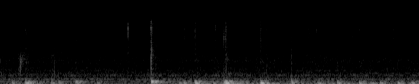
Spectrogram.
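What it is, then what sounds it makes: Bar of soap being carved. A wood-handled carving tool scrapes and carves a solid green bar of soap held on edge. The result is a run of short, soft, dull scratches and ticks with faint bright edges over a low, muffled rumble.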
